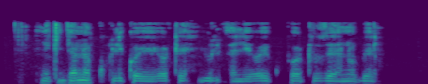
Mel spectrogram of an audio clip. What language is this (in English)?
Swahili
